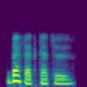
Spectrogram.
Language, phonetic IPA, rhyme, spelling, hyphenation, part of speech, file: Hungarian, [ˈbɛfɛktɛtøː], -tøː, befektető, be‧fek‧te‧tő, verb / noun, Hu-befektető.ogg
- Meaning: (verb) present participle of befektet; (noun) investor (person who invests money in order to make a profit)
